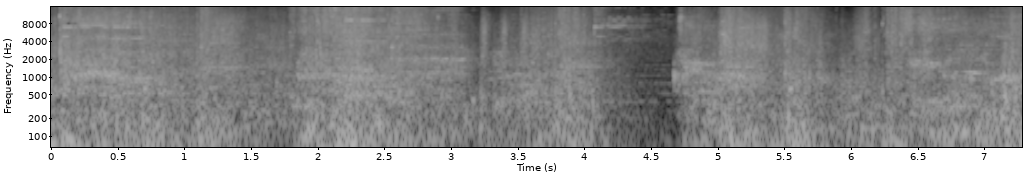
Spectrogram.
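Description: Spell effects in a video game crackle and whoosh during a fight.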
